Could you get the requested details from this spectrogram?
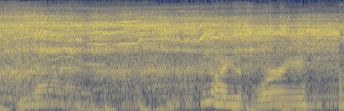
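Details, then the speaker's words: High-pitched whine of a dental implant drill from an Implant Direct kit running steadily during real implant surgery on a patient needing a shorter implant, under background music with some voice. "and just to stir up a little bit of controversy here I'm going to use an implant direct kit for my other implant"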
